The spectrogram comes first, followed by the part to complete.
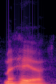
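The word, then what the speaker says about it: Mexia: theater 923 East Main Maha Texas my hair is spelled m x i a the zip 76667 6667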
